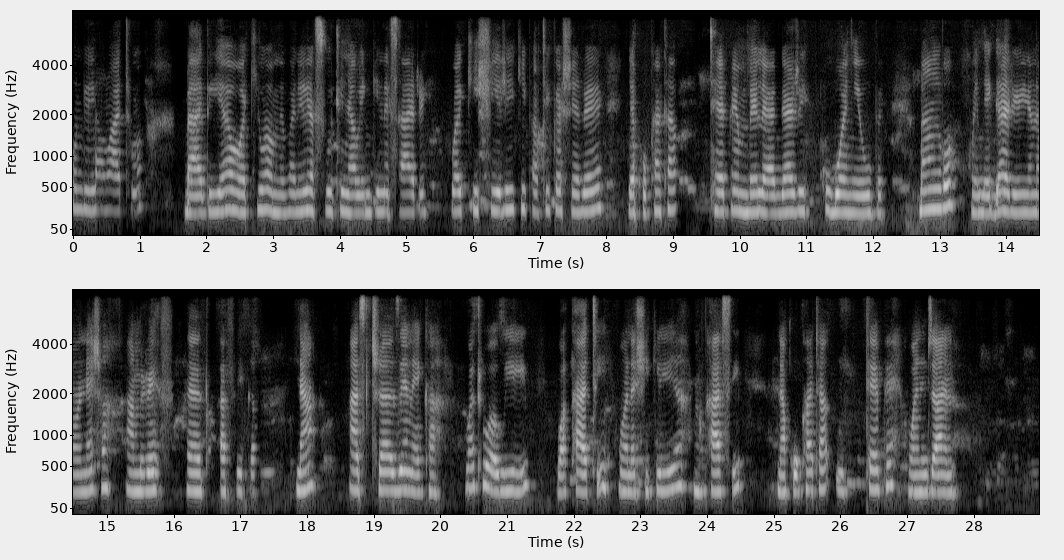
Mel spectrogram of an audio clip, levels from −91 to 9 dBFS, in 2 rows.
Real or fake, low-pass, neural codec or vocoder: fake; 7.2 kHz; codec, 16 kHz, 2 kbps, X-Codec, HuBERT features, trained on balanced general audio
